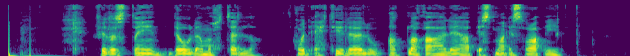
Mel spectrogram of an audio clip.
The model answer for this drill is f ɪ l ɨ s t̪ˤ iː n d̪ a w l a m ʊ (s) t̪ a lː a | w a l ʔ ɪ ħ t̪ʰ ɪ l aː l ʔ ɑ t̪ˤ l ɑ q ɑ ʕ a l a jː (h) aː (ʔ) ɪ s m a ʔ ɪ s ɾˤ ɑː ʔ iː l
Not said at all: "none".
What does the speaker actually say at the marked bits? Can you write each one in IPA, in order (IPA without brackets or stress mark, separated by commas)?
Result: ħ, h, ʔ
